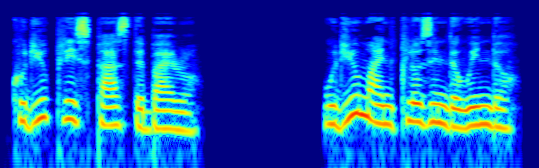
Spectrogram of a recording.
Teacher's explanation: The rising intonation signals politeness and tentativeness.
